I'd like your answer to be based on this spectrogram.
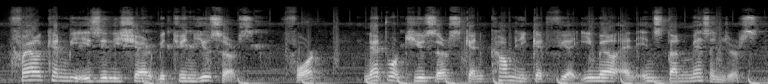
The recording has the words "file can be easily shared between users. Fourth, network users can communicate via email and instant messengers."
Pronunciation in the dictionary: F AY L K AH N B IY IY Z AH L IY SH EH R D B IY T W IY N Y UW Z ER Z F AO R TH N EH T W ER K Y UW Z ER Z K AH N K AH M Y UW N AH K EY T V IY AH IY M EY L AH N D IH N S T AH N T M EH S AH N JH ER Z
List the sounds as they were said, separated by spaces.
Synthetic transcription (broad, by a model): F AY L K AH N B IY IY Z AH L IY SH EH R D B IY T W IY N Y UW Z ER S F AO R N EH T W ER K Y UW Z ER S K AH N K AH M Y UW N AH K EY T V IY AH IY M EY L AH N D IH N S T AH N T M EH S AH N JH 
